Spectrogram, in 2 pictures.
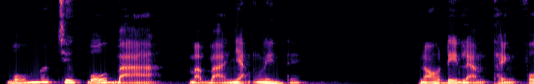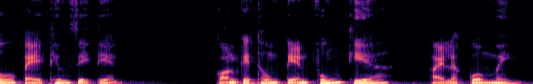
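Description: A man's voice: fairly low pitch, very animated, normal speed, a little mellow, slightly rough. A man voicing a stingy, bad-tempered middle-aged village man who grumbles and scolds. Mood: scheming.

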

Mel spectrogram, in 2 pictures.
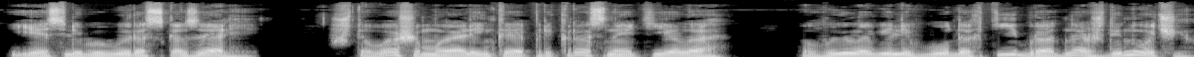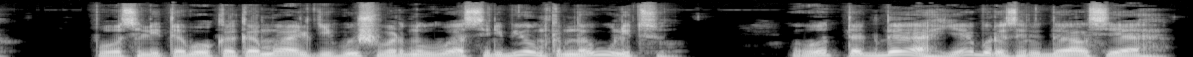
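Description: A man reading a crime novel aloud as the narrator, in an expressive, measured storytelling manner. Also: mid-range voice, slightly rough, dry recording, clean studio sound. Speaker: audiobook narrator. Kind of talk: dramatic audiobook narration.

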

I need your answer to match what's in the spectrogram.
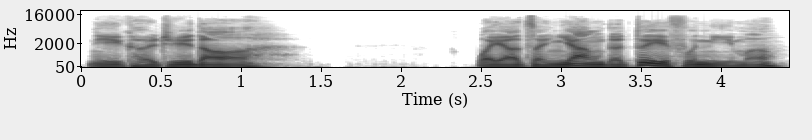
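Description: A man's voice: darkish tone, no room sound, clean studio sound. A man voicing an icy, menacing woman captor. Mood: cold. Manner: sneering, low and slow.

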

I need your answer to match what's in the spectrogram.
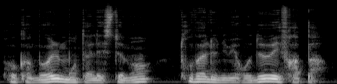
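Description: A man narrates a novel in a low, husky voice with a dark, mellow tone. His reading is measured and even, keeping a steady storytelling pace through long passages. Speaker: audiobook narrator.

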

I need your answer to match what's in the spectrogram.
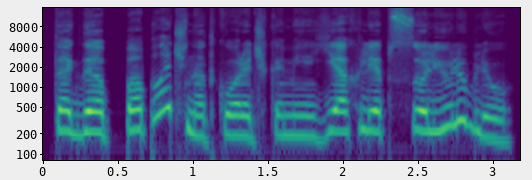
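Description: A woman voicing a playful, teasing male boss who talks in a slow, joking manner. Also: medium pitch, warm tone, dry recording, studio quality, close to an everyday voice.

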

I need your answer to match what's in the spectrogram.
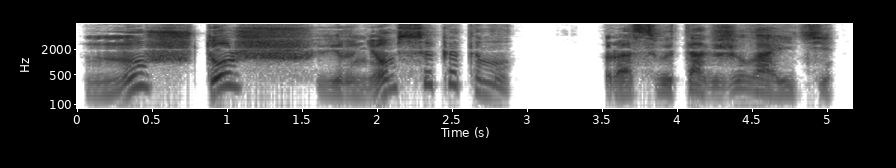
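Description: A composed young male musketeer with a priestly air, voiced by a man reading aloud answers in a quiet, even, ironic manner. The voice is bright and crisp, recorded close and dry. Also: medium pitch, takes it slowly, dry recording, voice pushed up, exaggerated voice. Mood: calm. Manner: quiet, calm, mildly ironic.

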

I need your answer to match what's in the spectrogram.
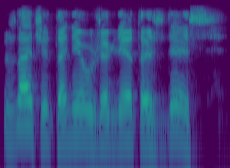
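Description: A man's voice: on the high side, expressive, slow, dull audio, voice pushed up. Kevin, a man doing a whimpering young knight. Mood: tearful. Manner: whimpering, sobbing speech. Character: tearful young knight, whiny.

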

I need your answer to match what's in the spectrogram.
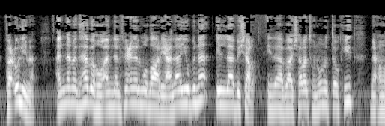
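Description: A man teaching a grammar lesson as a sheikh. He explains step by step, poses questions and answers them himself, and draws out example words slowly. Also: fairly high pitch.

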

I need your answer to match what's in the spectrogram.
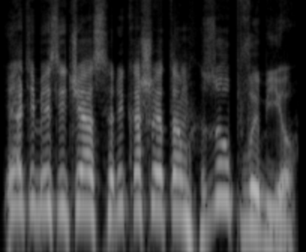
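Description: A crude, bossy old hitwoman, as a male reader puts her on, with a rattling voice that swings a lot in pitch. Dry, close recording. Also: very animated, unhurried, dry recording, heavily acted. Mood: gruff. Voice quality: rattling, low and bassy. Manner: threatening, crude, commanding. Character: elderly female hitwoman, gruff and bossy. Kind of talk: audiobook narration.

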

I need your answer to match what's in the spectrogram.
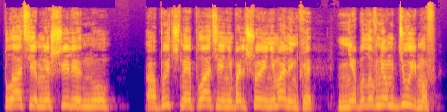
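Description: A man's voice: high-pitched, darkish tone, no echo, voice pushed up, close to an everyday voice. A man voicing an anxious, rambling young woman in her twenties who frets and wails. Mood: wailing. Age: 20s. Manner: frantic, fast, wailing.

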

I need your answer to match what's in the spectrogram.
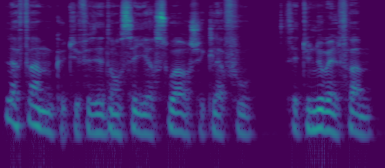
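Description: A man's voice: mid-range voice, normal speed, mellow, slightly rough, close to an everyday voice. A man voicing a confident master detective who speaks firmly and reassuringly. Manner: firm, reassuring.

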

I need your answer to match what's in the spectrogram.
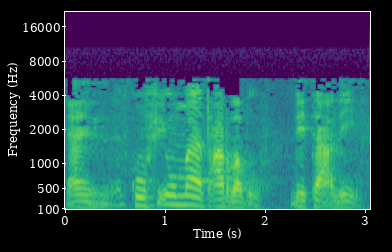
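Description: A man's voice: a little high, a little fast, creaky, slightly rough. A man, a sheikh teaching a class on Quranic commentary, who stretches out words to demonstrate them and checks that his students follow. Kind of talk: classroom lecture on grammar. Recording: dull lo-fi recording with faint hiss.

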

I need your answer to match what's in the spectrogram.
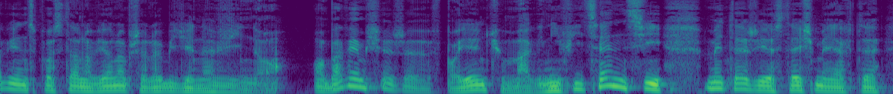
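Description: A man reading a first-person story aloud as an audiobook narrator, in an expressive, theatrical way. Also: sits low, husky. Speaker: audiobook reader.

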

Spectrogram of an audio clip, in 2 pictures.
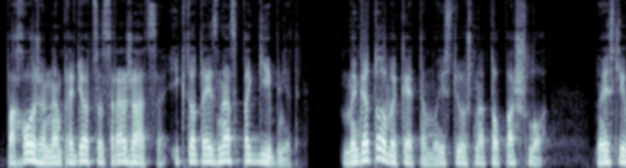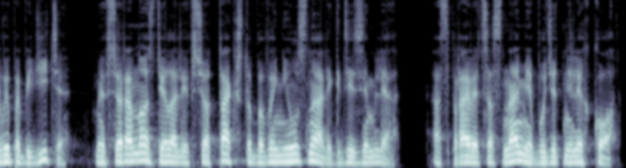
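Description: A man reading an audiobook, voicing a stern human starship captain who speaks loudly and forcefully. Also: mid-range voice, moderate pace, no room sound, clean studio sound, lightly acted. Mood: aggressive. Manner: forceful, commanding.

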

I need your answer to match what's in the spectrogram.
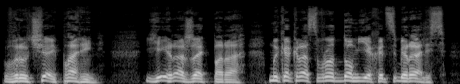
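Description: A man's voice: a little high, expressive, normal speed, dry recording, clean studio sound, voice pushed up. A man voicing a desperate young husband begging for help in an audiobook scene. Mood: pleading. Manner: pleading, panicky.

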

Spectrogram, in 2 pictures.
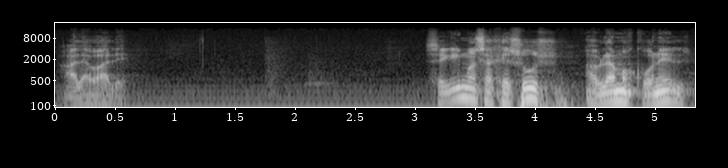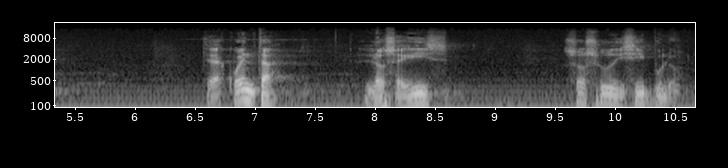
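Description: Man, Rioplatense accent, gravelly conversational sermon delivery in a church. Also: on the low side. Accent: Rioplatense Spanish. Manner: conversational, asks the congregation questions. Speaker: preacher.

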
